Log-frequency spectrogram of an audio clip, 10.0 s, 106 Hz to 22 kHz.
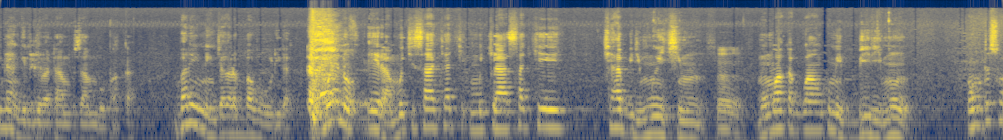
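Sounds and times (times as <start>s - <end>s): man coughing: 3.1s - 3.8s.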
